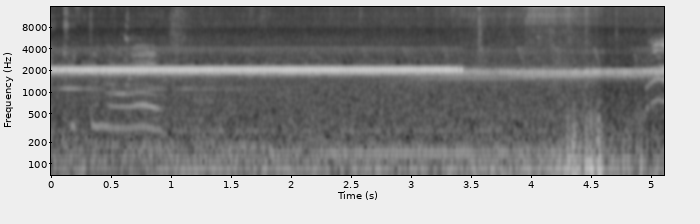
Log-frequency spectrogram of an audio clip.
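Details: Frogs calling while mating keep up a constant high trill. A few sliding whistle-like calls come early, then a brief burst of low thumping noise near the end.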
